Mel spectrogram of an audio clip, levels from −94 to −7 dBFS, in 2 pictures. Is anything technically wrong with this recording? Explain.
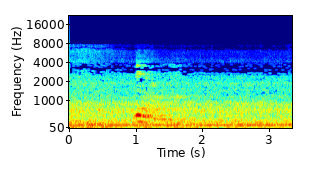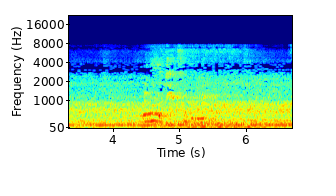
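Yes. Throughout, low-delay AAC compression, likely AAC-ELD near 16 kbps, leaves the sound rough and grainy, with noise filling gaps and nothing above 7.8 kHz, unlike a clean low-pass filter.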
